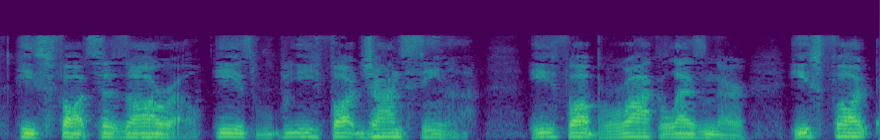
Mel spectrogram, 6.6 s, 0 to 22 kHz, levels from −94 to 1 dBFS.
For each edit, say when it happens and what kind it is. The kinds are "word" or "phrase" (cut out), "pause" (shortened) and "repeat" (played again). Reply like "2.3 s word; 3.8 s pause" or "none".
1.6 s pause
